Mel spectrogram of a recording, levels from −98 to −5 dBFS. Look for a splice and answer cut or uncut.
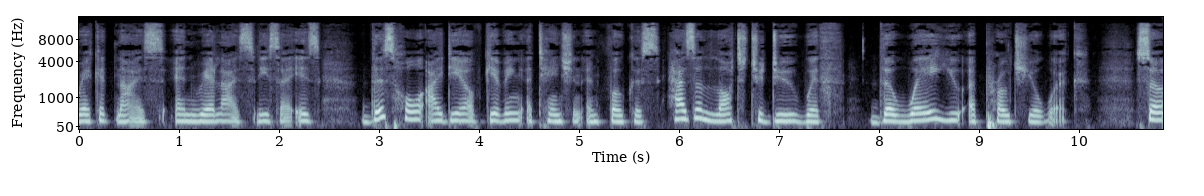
cut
